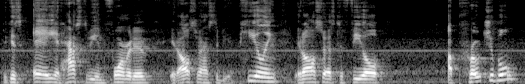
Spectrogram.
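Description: A man's voice: mid-range voice, brisk, slight background noise, low-quality recording. A man who owns a bookstore, interviewing an author over a video call with thoughtful, wordy questions. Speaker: bookstore owner hosting the event. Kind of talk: interviewing a guest.

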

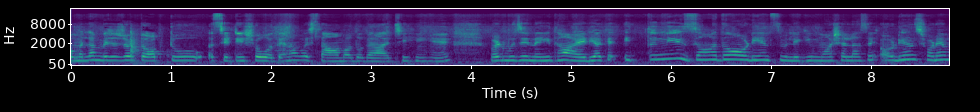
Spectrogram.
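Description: A woman's voice: high voice, slight background noise. A young woman talking to her phone camera in a casual vlog, chatty and laughing often as she thanks her followers. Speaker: influencer vlogger. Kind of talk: casual selfie vlog chat. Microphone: phone held at arm's length.

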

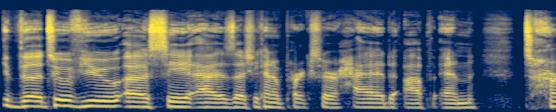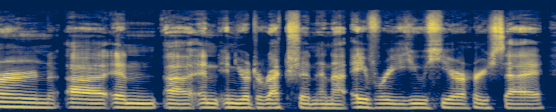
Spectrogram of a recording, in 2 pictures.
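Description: A man of medium pitch runs a tabletop game as its master. His improvised narration comes in halting phrases, recorded dry with little room sound. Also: level tone, clean tone, no room sound.

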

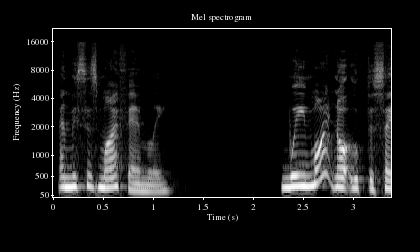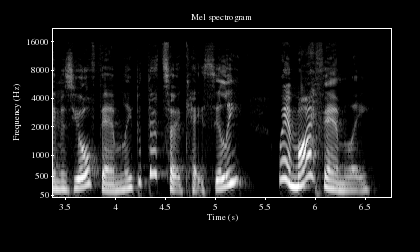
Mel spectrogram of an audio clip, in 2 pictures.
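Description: A woman in her thirties reads a children's picture book aloud. Her mid-pitched voice swings widely in tone, with expressive storytelling aimed at young listeners. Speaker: storybook reader. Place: small room indoors, seated on a couch.

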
